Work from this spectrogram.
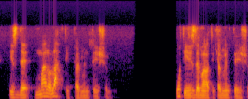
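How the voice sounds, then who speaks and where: Speaking at a fairly quick pace with an Italian accent, a man has a very deep, low pitch. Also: ordinary pitch variation. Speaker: winemaker. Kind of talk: wine tasting talk. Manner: halting.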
